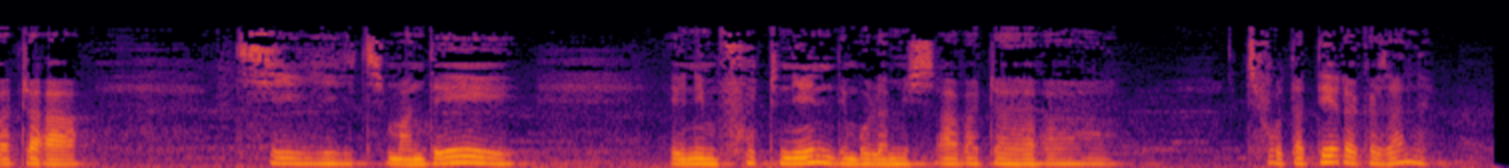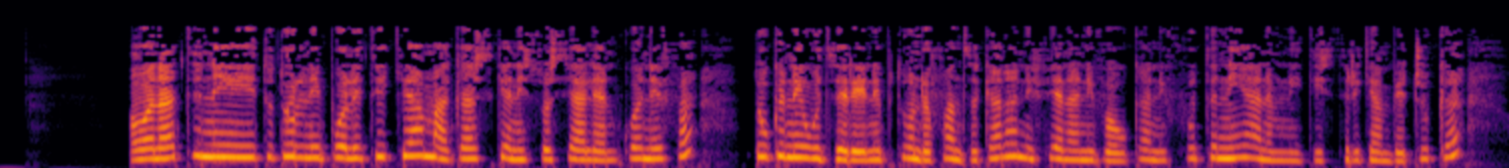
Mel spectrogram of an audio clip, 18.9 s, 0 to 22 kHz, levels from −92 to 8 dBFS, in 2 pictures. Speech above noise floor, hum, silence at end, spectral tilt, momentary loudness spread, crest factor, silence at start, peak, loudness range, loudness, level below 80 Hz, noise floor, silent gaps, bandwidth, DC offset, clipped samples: 59 dB; none; 0.2 s; -5.5 dB/octave; 12 LU; 18 dB; 0 s; -2 dBFS; 6 LU; -21 LUFS; -50 dBFS; -79 dBFS; none; 11.5 kHz; under 0.1%; under 0.1%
